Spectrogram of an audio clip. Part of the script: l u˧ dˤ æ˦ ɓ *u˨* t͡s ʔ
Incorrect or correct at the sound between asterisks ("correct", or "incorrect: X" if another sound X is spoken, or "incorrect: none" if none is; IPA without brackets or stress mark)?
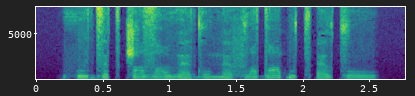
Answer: correct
